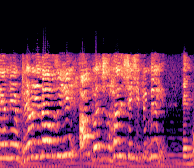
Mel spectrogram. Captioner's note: scoffing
